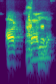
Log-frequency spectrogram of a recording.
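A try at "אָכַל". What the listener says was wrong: Alors, c'est une belle erreur parce que normalement, on devrait dire, il n'y a pas le point dans le kaf. Achal, voilà. Achal.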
